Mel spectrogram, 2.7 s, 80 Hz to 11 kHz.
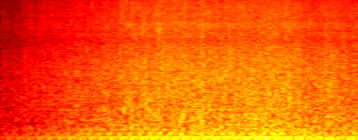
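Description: A roughly 25-foot wooden boat moving through a narrow, muddy river in northern Bangladesh in the dry season, with a steady rushing wash over a low, rhythmic engine thrum that swells louder after the first moments and stays continuous, with no voices.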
